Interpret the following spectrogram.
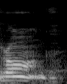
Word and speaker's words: wrong: Then wrong. Okay. So W is a silent letter.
